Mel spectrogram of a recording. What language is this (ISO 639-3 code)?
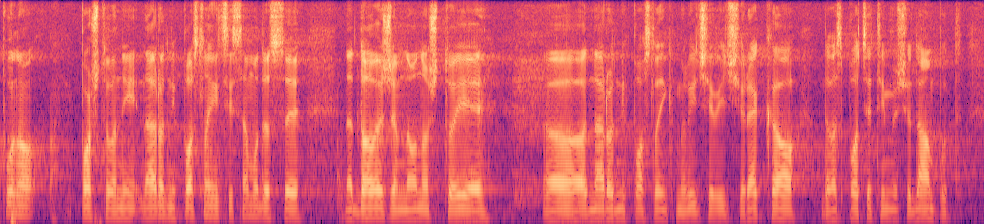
srp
